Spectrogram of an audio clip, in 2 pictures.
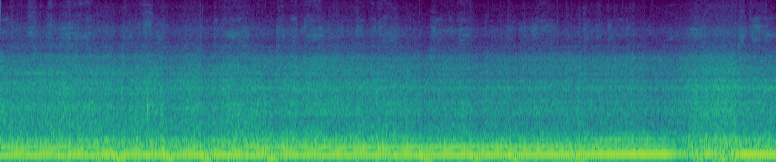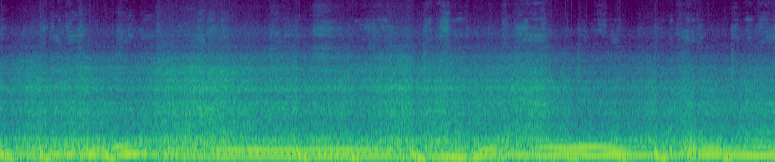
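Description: Car engine and road noise heard from inside the cabin at highway speed: a steady engine drone whose pitch drops and rises again a couple of times, around the middle and near the end, as the engine speed changes.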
